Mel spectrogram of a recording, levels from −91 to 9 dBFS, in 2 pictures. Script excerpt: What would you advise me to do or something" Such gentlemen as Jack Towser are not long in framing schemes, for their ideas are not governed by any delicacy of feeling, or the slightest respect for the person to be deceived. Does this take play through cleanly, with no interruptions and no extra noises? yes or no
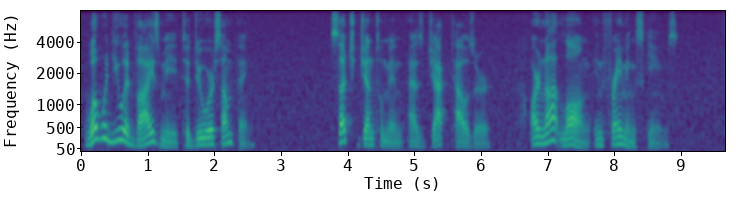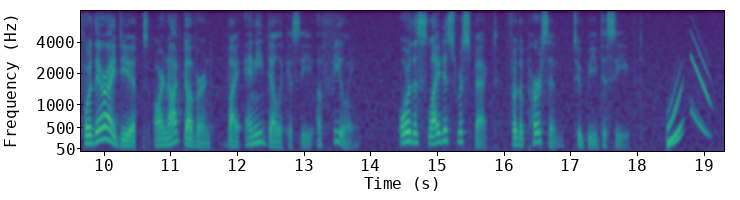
no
